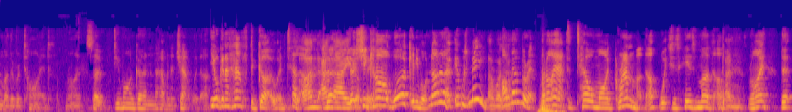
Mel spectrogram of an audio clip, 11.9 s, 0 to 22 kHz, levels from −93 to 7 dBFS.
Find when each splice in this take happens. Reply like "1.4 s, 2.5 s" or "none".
3.1 s, 8.0 s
